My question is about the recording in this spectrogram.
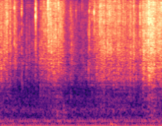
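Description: Rustling and crinkling of packaging, handled while being pulled from the back seat of a car, over a steady low hum.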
